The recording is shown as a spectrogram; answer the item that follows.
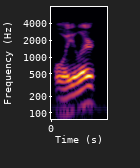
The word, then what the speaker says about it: Euler: So basically, with this selected, go to Curves, Change Rotation Interpolation, and then Independent Euler. That's how you say it, believe it or not.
